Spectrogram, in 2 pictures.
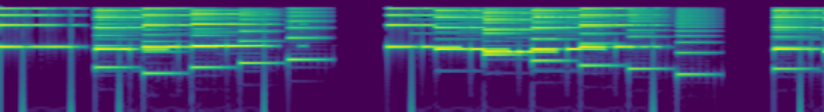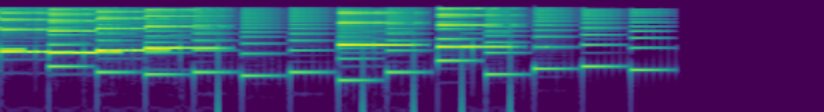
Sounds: Music

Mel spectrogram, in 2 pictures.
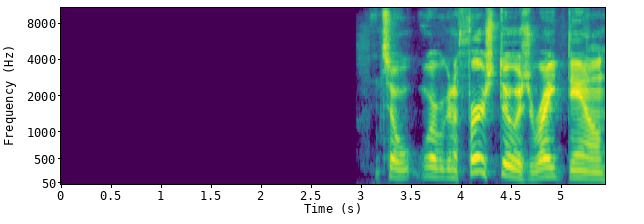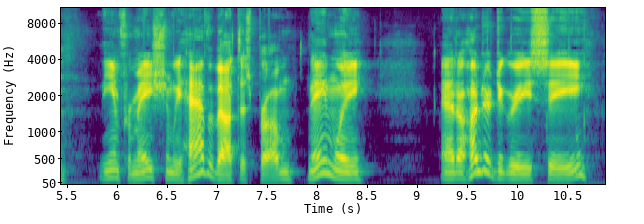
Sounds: Speech

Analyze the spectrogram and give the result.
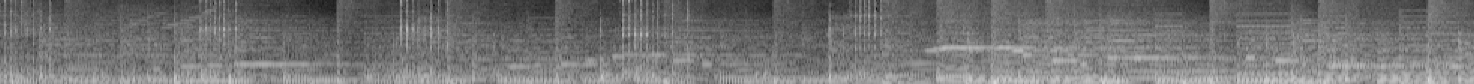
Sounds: pawl, Mechanisms

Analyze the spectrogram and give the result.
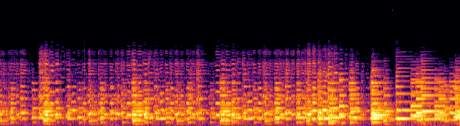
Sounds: Musical instrument, Bowed string instrument, Music, fiddle

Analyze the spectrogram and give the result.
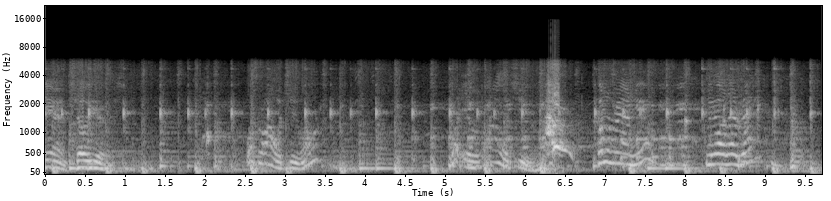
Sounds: Drum, Musical instrument, Percussion, Drum kit, Speech, Music

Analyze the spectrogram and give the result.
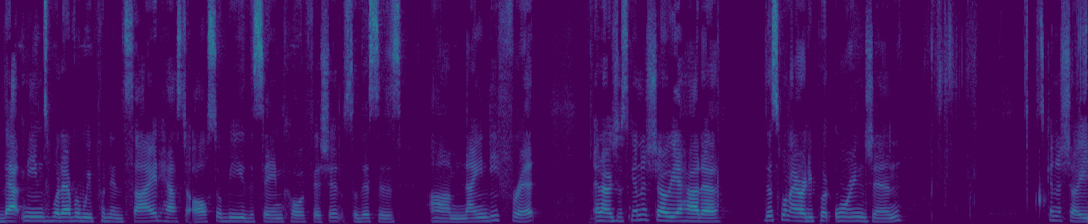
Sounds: Speech

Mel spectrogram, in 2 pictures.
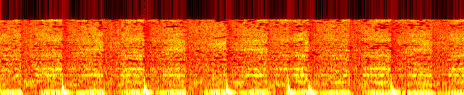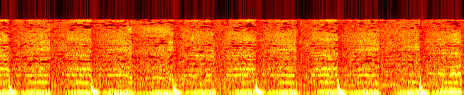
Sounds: Dubstep, Music

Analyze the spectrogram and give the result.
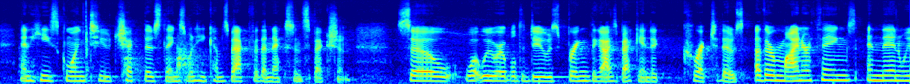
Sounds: Speech

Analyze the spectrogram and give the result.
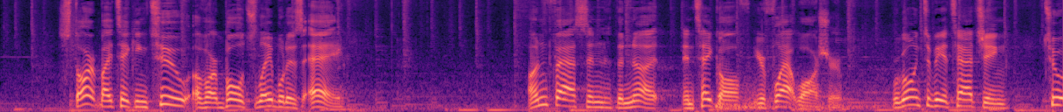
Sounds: Speech, Music

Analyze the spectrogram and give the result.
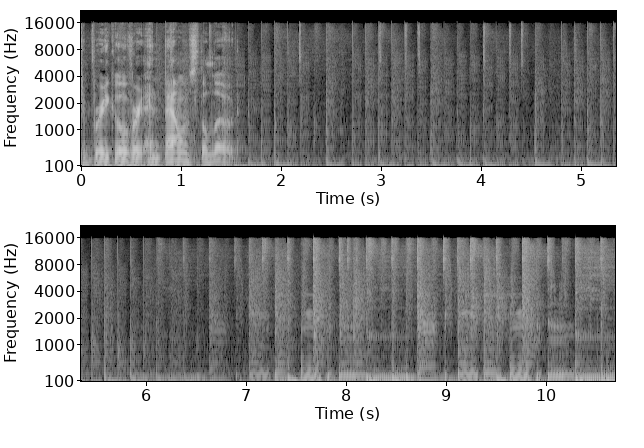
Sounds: Musical instrument, Drum, Music, Speech

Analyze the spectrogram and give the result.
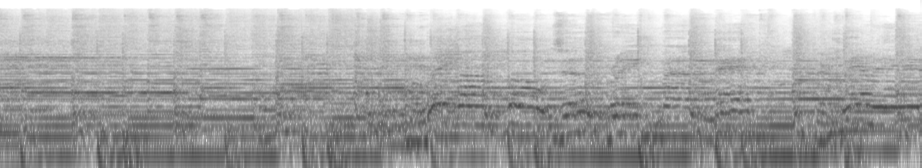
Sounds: Music, Rhythm and blues

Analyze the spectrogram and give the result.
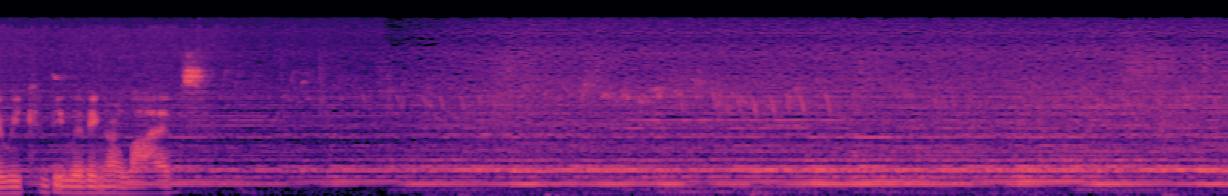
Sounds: Speech, Music

